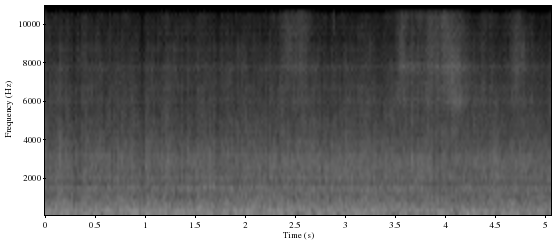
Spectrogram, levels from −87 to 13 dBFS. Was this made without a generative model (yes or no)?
no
